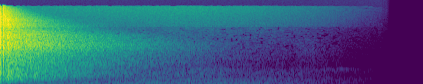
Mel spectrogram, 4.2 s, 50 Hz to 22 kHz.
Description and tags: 3AUC IR COMBI PROCESSED 001
These samples were all recorded at Third Avenue United Church in Saskatoon, Saskatchewan, Canada on Sunday 16th September 2007. The occasion was a live recording of the Saskatoon Childrens' Choir at which we performed a few experiments. All sources were recorded through a Millennia Media HV-3D preamp directly to an Alesis HD24 hard disk multitrack.Impulse Responses were captured of the sanctuary, which is a fantastic sounding space. For want of a better source five examples were recorded using single handclaps. The raw impulse responses are divided between close mics (two Neumann TLM103s in ORTF configuration) and ambient (a single AKG C426B in A/B mode pointed toward the roof in the rear of the sanctuary).
avenue, choir, church, impulse, location-recording, processed, response, sanctuary, third, united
